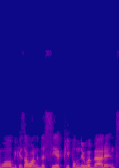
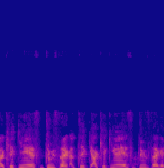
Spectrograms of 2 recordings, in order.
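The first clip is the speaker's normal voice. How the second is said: attempted put-on New York accent, pitched up; 13 semitones higher than usual. Repeating the other speaker's line back at him, in a mocking new york accent. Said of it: "Drop the New York accent".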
